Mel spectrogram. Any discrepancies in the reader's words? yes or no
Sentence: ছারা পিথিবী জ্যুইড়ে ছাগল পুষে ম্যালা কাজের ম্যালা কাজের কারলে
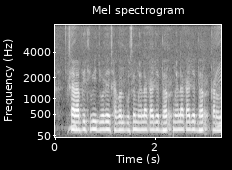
no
